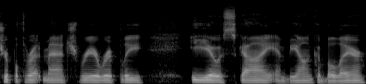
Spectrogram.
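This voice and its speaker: Quiet, monotone, flat intonation at a fairly slow pace. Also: man. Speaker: wrestling podcast host. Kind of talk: casual solo podcast recap. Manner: speaking quietly; hesitant, many fillers.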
